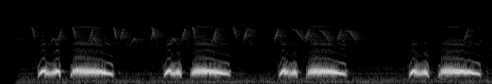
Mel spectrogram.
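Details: Wild spotted dove in high mountain forest near Kanchanaburi, Thailand, approaching a decoy bird. It gives paired low cooing phrases, a short note then a longer rolling coo, repeated about every 1.2 seconds, with faint rural background.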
